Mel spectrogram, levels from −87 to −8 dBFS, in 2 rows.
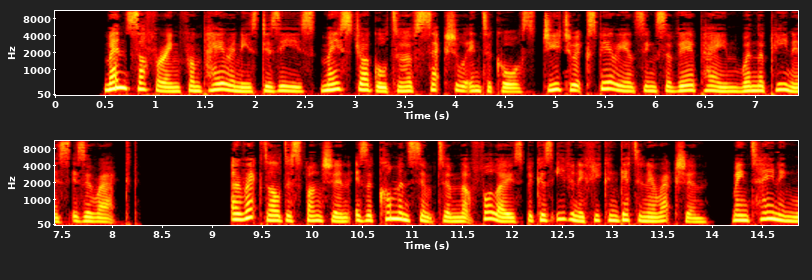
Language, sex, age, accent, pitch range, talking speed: English, female, 30-49, British, 160-215 Hz, 155 wpm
